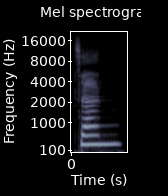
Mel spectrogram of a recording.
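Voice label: "zan1", Chinese pronunciation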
